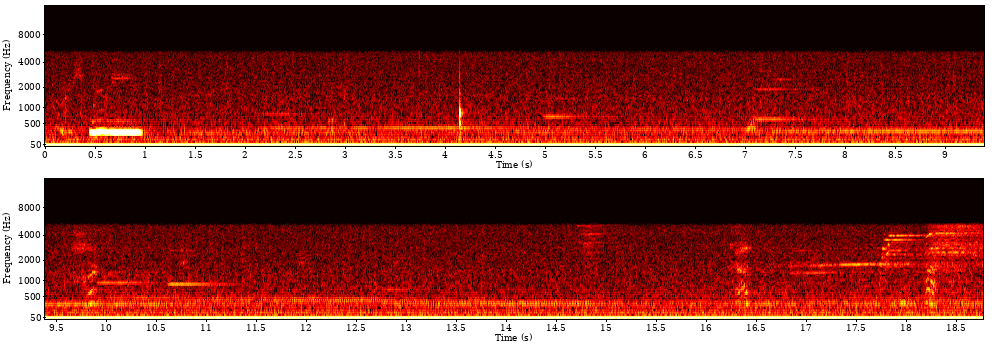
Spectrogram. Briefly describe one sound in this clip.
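Soft game music plays through a television speaker.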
